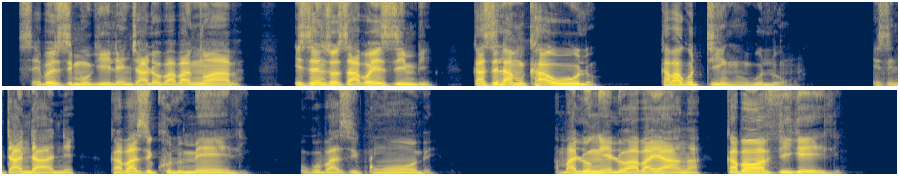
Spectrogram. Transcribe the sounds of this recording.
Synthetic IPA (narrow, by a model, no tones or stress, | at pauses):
sɛβezimuɣilɛnd͡ʒʱalɔβaβaŋ͡ǀwaβa | izɛnd͡zʱɔzaβɔezimbʱi | ɣazilam̩kʰawuːlɔ | ɣaβaɣud̥ʱiŋiuɣulṵːŋa | izintʼandʱanɛ | ɣaβazikʰulumeli | uɣuβaziǃɔːβɛ | amaluŋɛlɔaβajaŋa | ɣaβawaviɣɛːli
